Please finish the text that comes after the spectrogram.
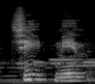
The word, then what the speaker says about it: Jimin: Hoje vamos falar de roupas feias até o time usar eu sei que escreve de mim mas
